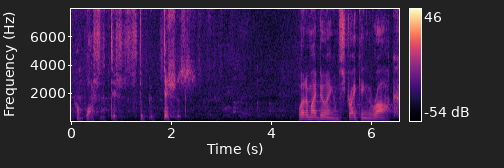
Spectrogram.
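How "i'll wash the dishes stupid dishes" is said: soft, unvoiced seething mumble; hammed-up grudging whisper; grumbling. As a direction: mutter resentfully under your breath, dragging the last words. Husband grumbling over the dishes.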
